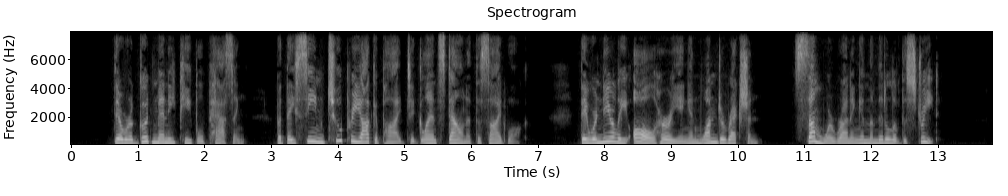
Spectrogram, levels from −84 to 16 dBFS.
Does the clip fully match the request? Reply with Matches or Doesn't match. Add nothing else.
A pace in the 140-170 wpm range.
Matches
